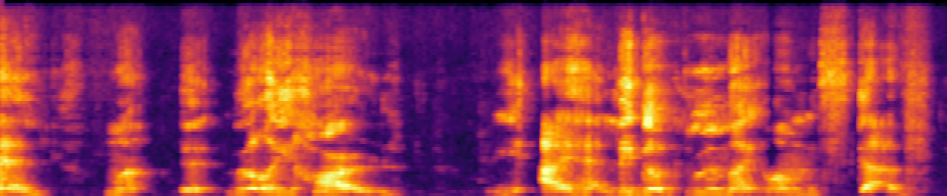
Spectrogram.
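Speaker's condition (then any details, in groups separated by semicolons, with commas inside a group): Cerebral palsy; from birth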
